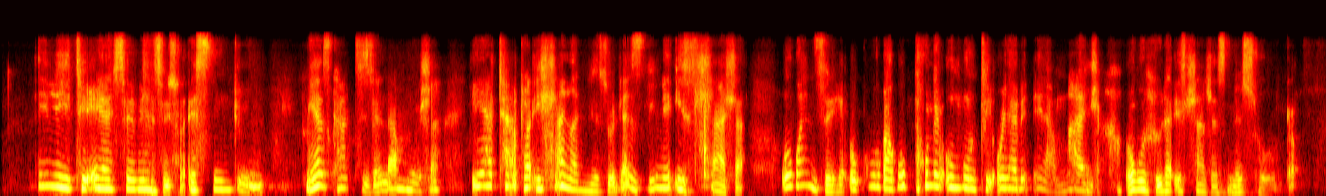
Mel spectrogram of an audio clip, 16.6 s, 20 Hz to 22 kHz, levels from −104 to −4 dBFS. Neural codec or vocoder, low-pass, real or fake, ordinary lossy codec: codec, 24 kHz, 1 kbps, SNAC; 9.9 kHz; fake; Opus, 16 kbps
